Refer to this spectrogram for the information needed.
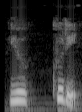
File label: slowly, japanese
